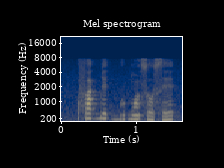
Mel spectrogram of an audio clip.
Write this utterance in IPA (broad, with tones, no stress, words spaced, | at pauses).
fa˦ɡ͡be˦˨ ɡ͡bu˨˦bɔ̃˧so˨se˨˦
